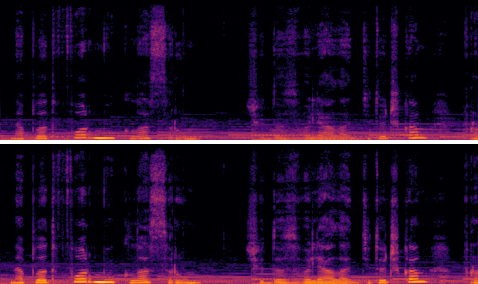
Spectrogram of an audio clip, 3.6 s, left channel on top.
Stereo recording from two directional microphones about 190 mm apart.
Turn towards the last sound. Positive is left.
turn(degrees=-25)  # may be behind; listen again after turning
